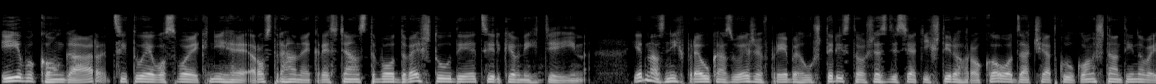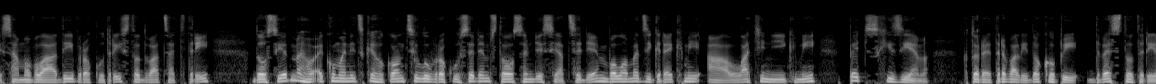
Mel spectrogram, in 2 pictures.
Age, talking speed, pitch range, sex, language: 20-39, 120 wpm, 110-130 Hz, male, Slovak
